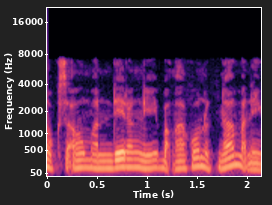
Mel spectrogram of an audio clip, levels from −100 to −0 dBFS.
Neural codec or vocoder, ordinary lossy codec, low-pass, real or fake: none; none; 7.2 kHz; real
